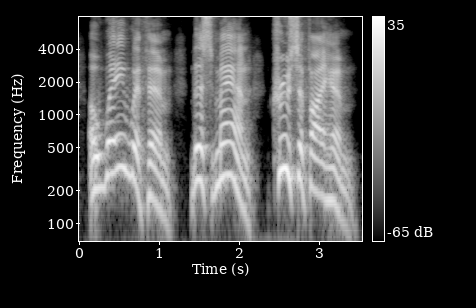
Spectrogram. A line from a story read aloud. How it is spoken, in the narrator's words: they yelled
